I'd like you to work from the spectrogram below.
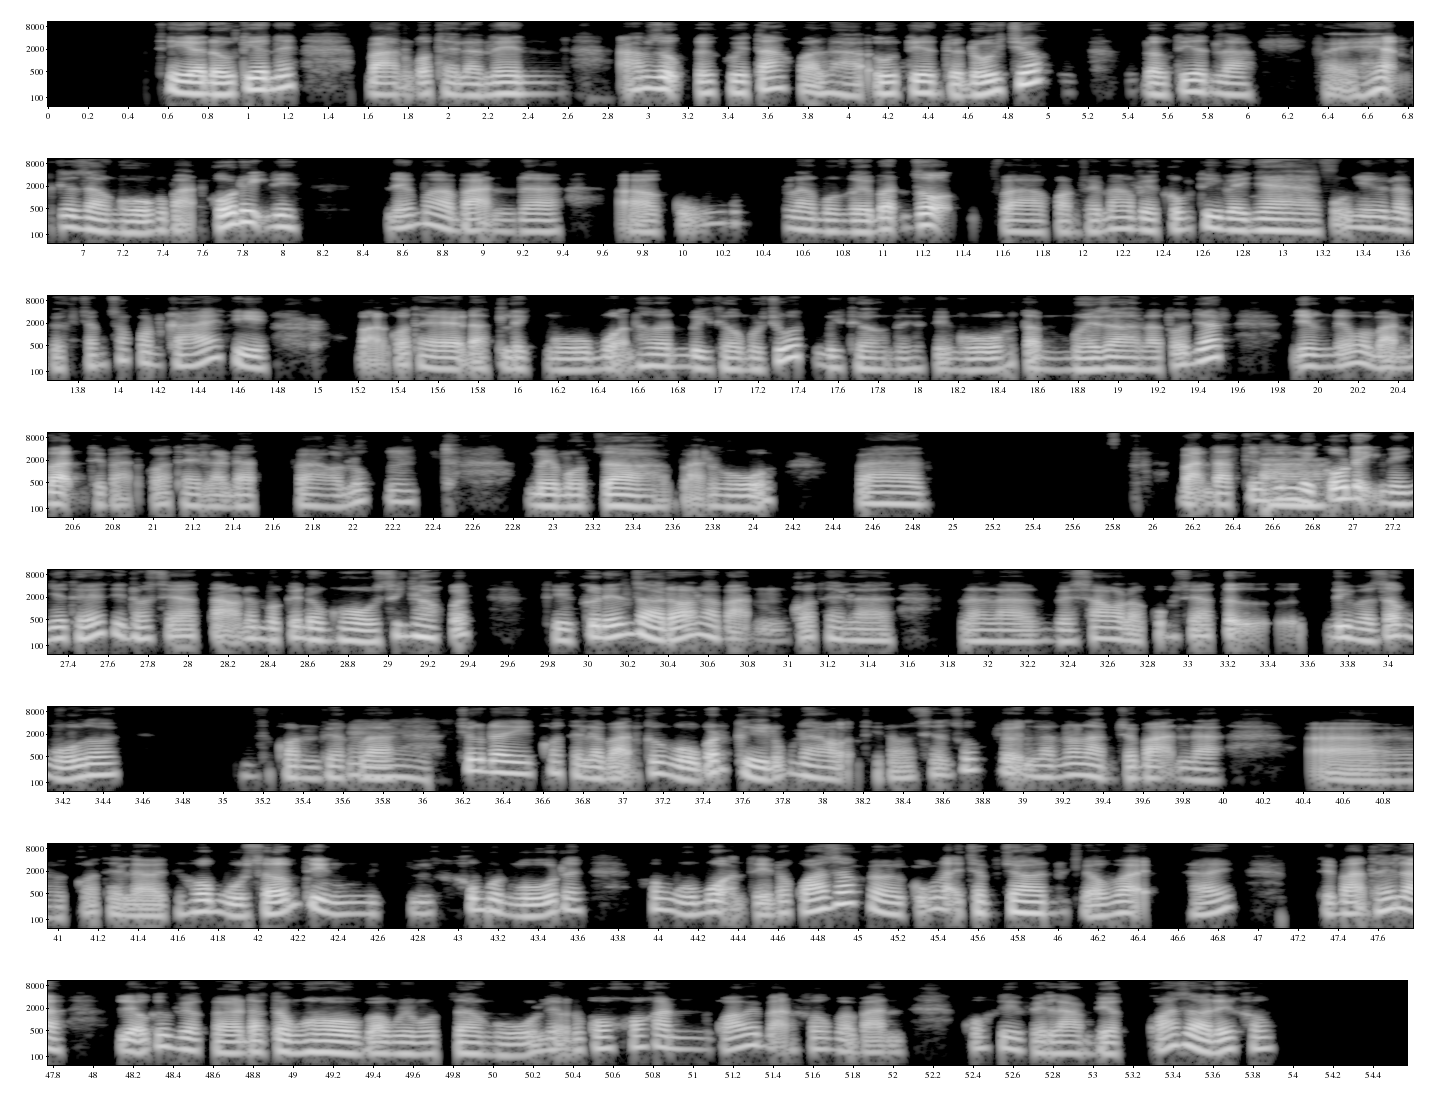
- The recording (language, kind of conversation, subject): Vietnamese, advice, Làm sao để bạn sắp xếp thời gian hợp lý hơn để ngủ đủ giấc và cải thiện sức khỏe?
- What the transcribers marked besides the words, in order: tapping; other background noise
